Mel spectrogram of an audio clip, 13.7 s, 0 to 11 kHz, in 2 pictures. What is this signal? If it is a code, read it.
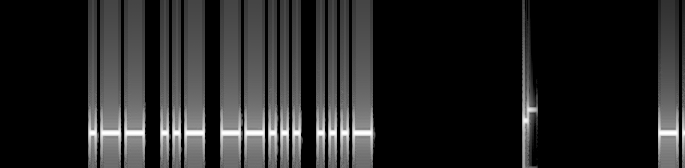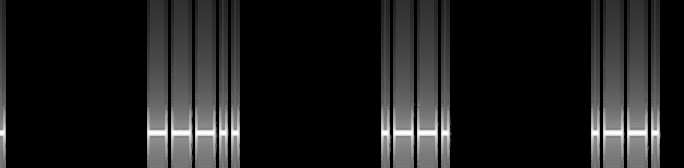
Morse code, heard as a keyed tone, about 20 wpm, spaced as for 9 wpm, 700 Hz. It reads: WU7V N8PP
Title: USA Call Signs - 4 Characters - 8x Character Spacing - 20wpm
